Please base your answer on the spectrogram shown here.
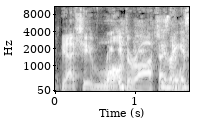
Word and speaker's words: Waldorf: She pronounces Waldorf in a way that it rhymes with the word off. Yeah, Waldorf, I think is how she actually pronounces it.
